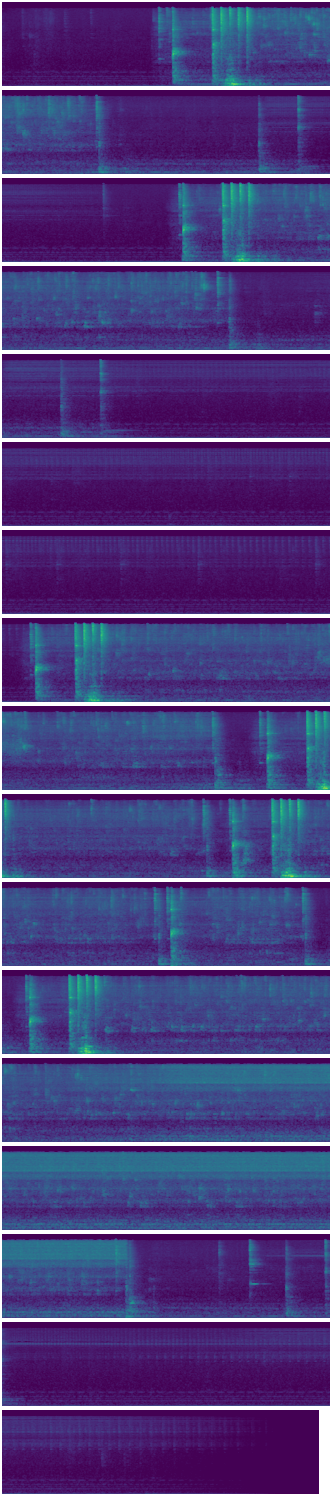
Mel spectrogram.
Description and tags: Gas owen lighting
Jamming with gas owen that turns on when I pour hot water.
bathroom, boiler, gas, owen, water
